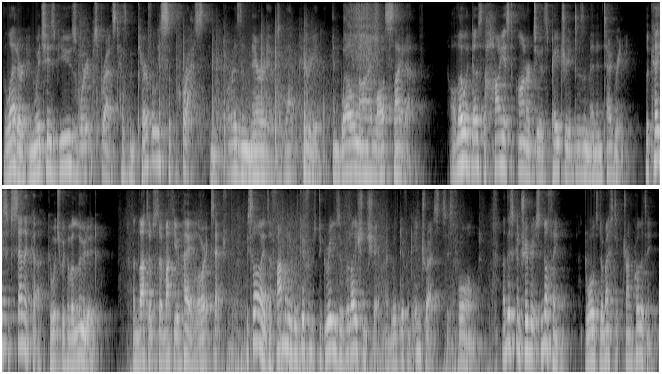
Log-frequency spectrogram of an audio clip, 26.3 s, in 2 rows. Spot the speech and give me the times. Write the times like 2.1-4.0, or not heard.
0.0-8.3, 8.9-26.2.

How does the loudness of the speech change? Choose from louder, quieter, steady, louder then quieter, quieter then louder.
steady.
